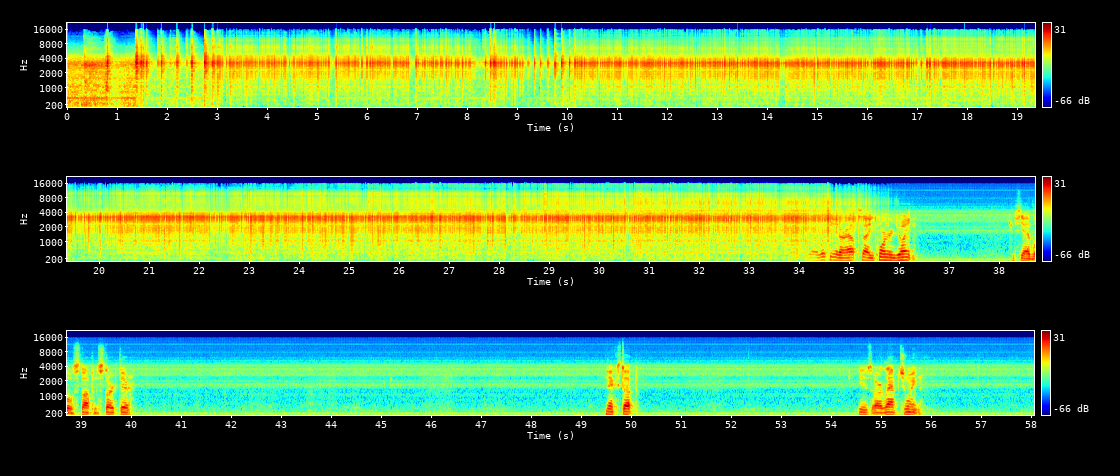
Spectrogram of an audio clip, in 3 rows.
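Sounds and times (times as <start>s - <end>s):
welding arc crackling: 0.0s - 36.5s, 38.2s - 40.4s.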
